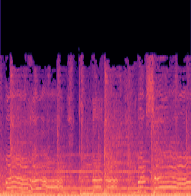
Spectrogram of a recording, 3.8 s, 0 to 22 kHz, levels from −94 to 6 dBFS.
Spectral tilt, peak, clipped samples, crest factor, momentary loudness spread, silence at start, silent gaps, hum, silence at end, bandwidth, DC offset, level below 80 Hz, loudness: -5 dB/octave; 0 dBFS; under 0.1%; 12 dB; 2 LU; 0 s; none; none; 0 s; 16.5 kHz; under 0.1%; -20 dBFS; -12 LUFS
